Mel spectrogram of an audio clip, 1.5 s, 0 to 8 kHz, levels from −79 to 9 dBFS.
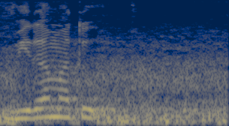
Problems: constant background noise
